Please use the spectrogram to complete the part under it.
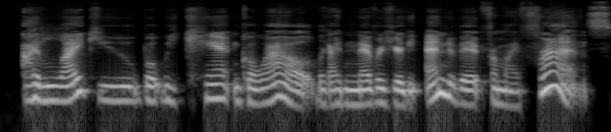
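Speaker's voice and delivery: low, hushed confiding voice. Retelling how a classmate turned down a date: imitating him lowering his voice. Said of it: "he lowered his voice".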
